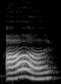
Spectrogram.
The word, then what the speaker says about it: hour: In hour, H is silent, so it starts with a vowel sound.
